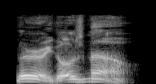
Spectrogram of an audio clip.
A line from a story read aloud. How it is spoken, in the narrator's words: exclaimed the gentleman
